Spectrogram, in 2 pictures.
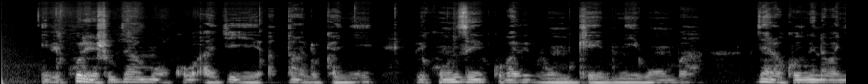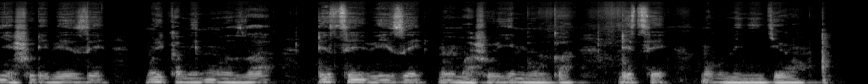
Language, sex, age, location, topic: Kinyarwanda, female, 25-35, Nyagatare, education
